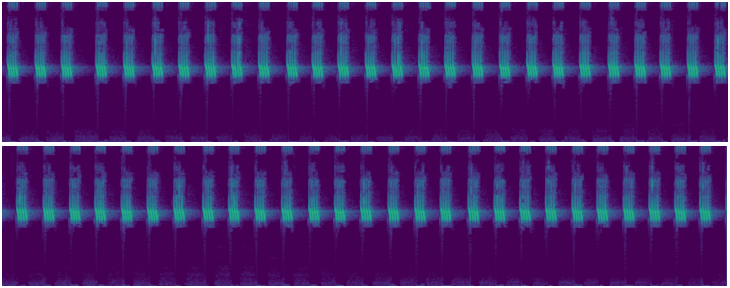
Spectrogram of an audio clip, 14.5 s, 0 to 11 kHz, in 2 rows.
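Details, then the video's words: Dế mèn cricket call: a long, even series of shrill pulsed chirps at about four per second, bright and high-pitched, continuing without pause in quiet surroundings. "Tiếng dế mèn hay nhất 2017 - The crickets - Cricket"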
